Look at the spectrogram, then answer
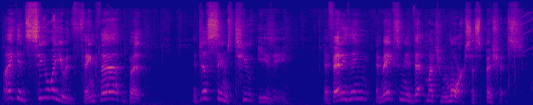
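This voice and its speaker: A performer voicing an earnest, uneasy teenage schoolboy who narrates an investigation in a visual novel game, hesitant and expressive. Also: mid-range voice, normal speed, natural voice. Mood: doubtful.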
